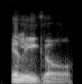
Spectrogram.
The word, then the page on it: illegal: British English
